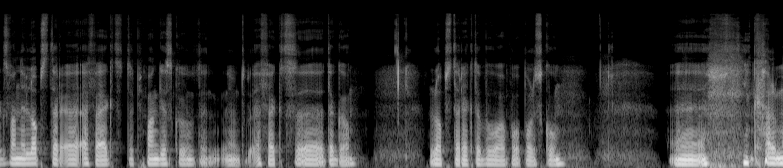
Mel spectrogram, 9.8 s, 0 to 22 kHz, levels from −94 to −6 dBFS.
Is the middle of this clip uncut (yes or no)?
yes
